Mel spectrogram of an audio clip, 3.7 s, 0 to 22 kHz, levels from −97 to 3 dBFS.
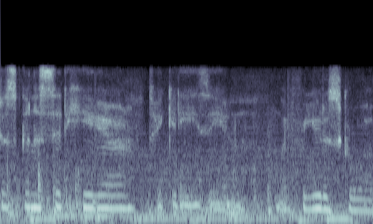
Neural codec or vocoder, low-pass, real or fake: none; 7.2 kHz; real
